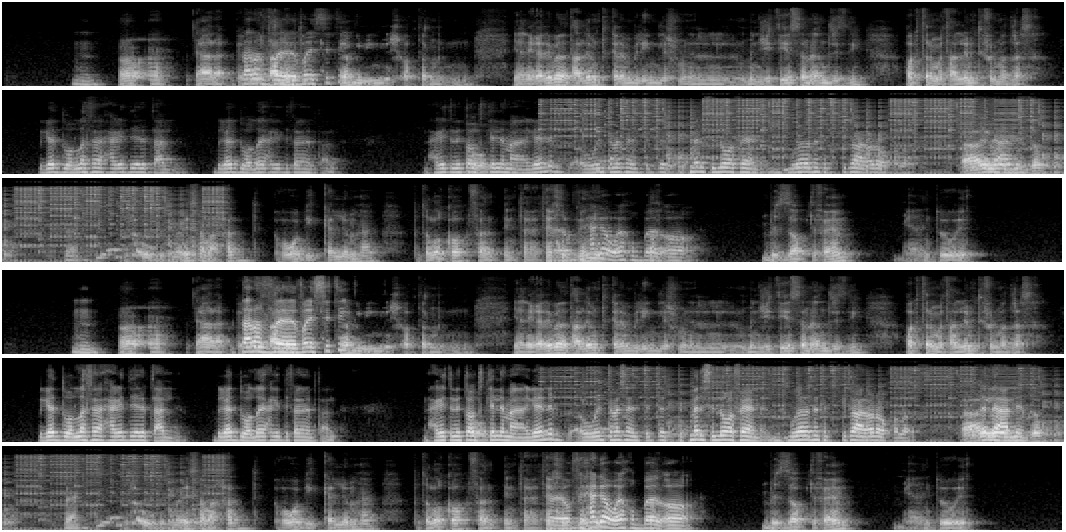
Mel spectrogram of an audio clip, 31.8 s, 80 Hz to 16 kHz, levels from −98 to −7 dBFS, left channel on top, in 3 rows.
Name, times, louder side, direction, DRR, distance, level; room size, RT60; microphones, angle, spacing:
voice 1, 1.2-1.7 1.9-2.9 3.4-10.3 15.3-15.5 20.2-21.0 22.4-23.7 24.0-25.0 25.4-27.3 27.7-27.8 28.8-29.7 30.2-30.9, right 1 dB, ahead, 0.4 m, -30 dB
voice 2, 2.4-3.5 11.0-12.4 12.7-13.9 14.8-19.8 20.4-20.9 21.9-22.1 26.7-28.1 30.2-30.3, right 6 dB, 80° right, 0.3 m, -27 dB
sound 1, 16.0-23.5, left 2 dB, 60° left, 0.8 m, -38 dB
7.3 x 3.1 x 2.3 m
head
